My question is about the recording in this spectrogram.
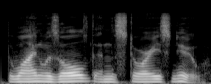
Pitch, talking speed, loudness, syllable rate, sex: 125 Hz, 225 wpm, -15 LUFS, 4.7 syllables/s, male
